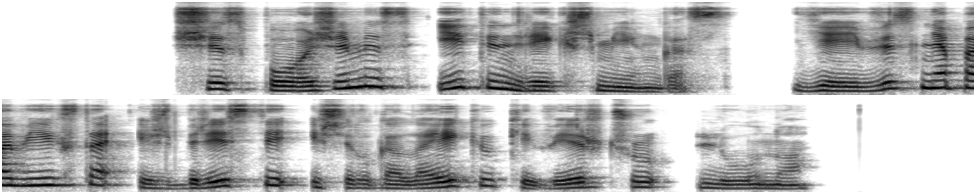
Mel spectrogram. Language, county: Lithuanian, Šiauliai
